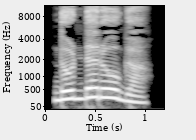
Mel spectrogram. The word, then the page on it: ದೊಡ್ಡರಾಗಿ: doḍḍa rāgi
